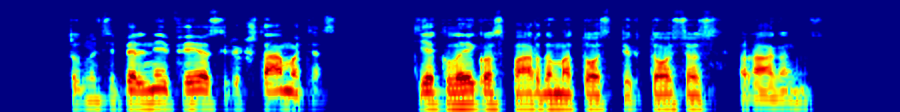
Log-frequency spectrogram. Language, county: Lithuanian, Utena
